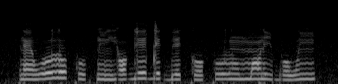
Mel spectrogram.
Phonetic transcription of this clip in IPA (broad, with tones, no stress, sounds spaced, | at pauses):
ɾ ɛ̃˨ w o˨˦ l o˧ k u˨ k͡p ĩ˨ j ɔ˨˦ ɡ e˦ d e˦˨ ɡ͡b e˧ k o˨ k u˧ l ũ˧ m ɔ̃˦ ɾ i˧ b o˧ w ĩ˦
